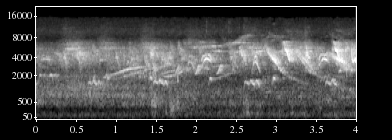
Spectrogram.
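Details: European bee-eater in Extremadura, Spain, where the birds arrive in spring: short slurred rising notes in the middle-high range, repeated irregularly over a dense, hissing chorus of other high chirps and background noise.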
